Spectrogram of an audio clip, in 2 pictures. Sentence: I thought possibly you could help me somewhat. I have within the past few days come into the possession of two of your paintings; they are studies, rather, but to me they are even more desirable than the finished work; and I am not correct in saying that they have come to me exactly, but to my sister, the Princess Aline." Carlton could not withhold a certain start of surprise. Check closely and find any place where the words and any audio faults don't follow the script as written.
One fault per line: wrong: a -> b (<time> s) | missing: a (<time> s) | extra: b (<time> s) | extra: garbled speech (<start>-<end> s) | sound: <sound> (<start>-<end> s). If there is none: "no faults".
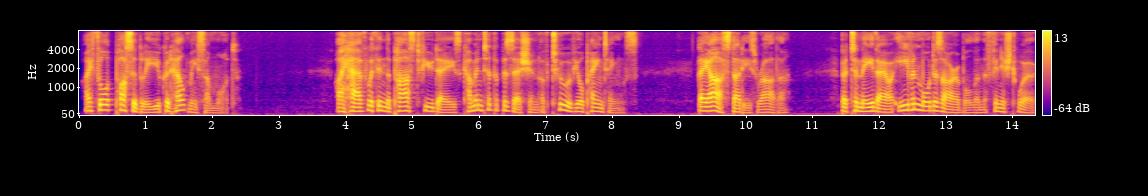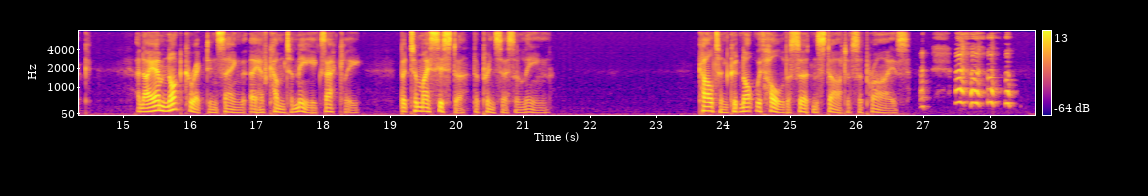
sound: laugh (26.9-28.5 s)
